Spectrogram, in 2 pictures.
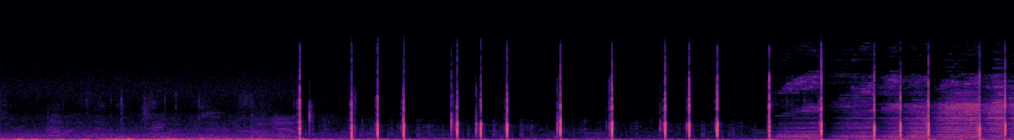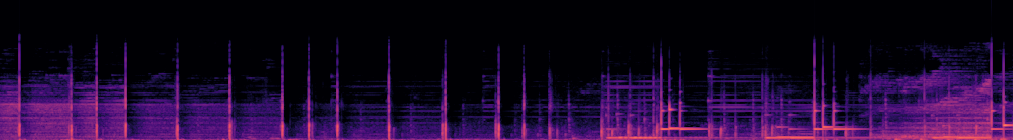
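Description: A quick, steady run of sharp clicks keeping time for a marching band's front ensemble. About twelve seconds in the band comes in with a loud held note.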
